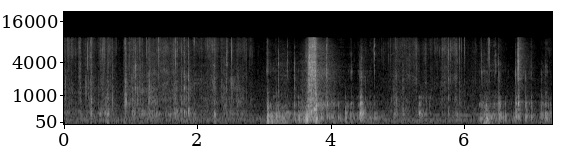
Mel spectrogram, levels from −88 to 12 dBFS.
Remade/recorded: recorded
